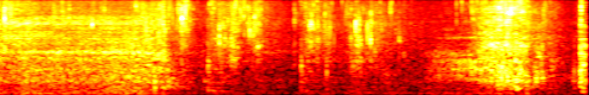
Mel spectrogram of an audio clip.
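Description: Close-miked wet chewing and mouth sounds of a person eating rice and pork curry by hand, with a louder wet stretch shortly before the end.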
